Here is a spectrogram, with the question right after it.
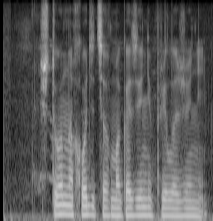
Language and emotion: Russian, neutral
